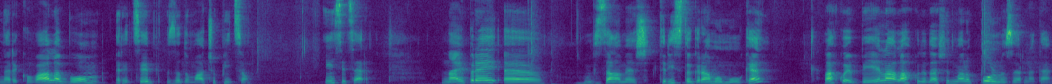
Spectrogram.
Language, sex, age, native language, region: Slovenian, female, 30-49, Slovenian, Pomurje region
